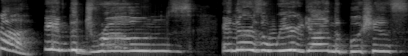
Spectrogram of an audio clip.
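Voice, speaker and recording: At a moderate pace, a squeaky put-on character voice sounds out at an extremely high pitch. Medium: comedy sketch. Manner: deadpan, unflappable.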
